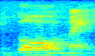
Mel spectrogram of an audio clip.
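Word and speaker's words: gourmet: magazine somebody threw away gour only it's spelled with a t but you say gour this is Hot Stuff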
